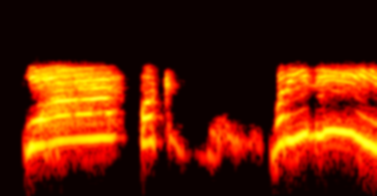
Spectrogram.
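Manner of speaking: mock yell, very high and drawn out. Recounting a knock on the hospital bathroom door, speaker re-enacts calling out: retelling a scream. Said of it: "I'm screaming from the shower".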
